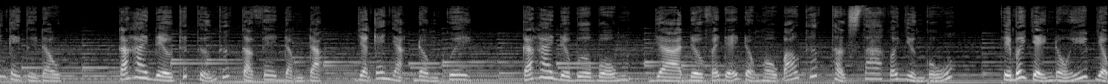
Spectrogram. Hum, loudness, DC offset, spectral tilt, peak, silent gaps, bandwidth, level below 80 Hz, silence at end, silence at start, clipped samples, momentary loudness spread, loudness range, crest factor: none; -18 LUFS; under 0.1%; -5.5 dB/octave; 0 dBFS; none; 17 kHz; -36 dBFS; 0 s; 0 s; under 0.1%; 8 LU; 2 LU; 18 dB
